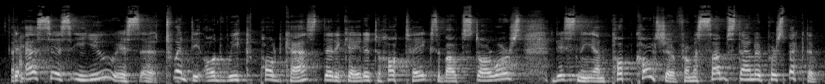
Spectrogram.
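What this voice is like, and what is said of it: Speaks with a noticeable accent. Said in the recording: “your host with an accent”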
